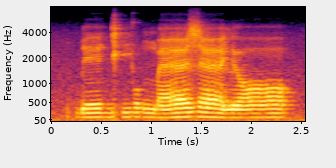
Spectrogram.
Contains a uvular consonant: no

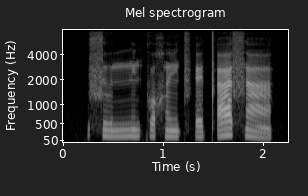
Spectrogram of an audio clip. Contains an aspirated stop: no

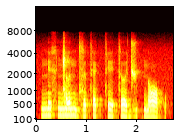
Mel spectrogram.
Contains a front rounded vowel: yes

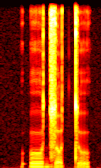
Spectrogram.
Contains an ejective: no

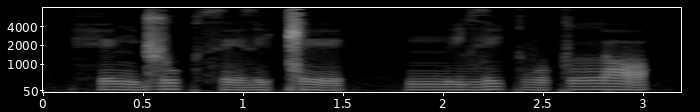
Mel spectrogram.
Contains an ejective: no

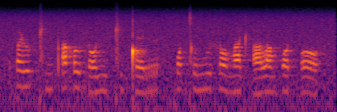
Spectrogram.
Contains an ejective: yes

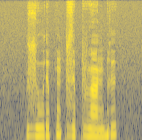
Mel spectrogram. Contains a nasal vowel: yes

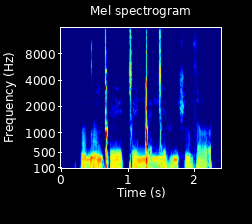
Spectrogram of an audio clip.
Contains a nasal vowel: yes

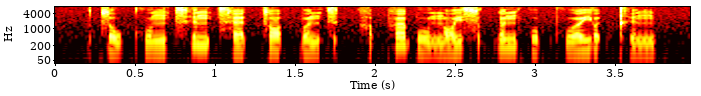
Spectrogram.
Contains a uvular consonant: no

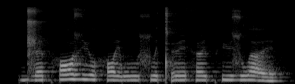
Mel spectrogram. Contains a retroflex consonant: yes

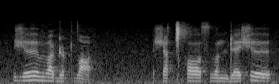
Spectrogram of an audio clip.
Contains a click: yes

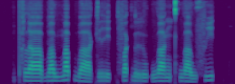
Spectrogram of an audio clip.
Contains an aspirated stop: yes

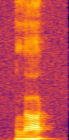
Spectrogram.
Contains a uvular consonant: no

